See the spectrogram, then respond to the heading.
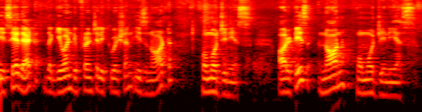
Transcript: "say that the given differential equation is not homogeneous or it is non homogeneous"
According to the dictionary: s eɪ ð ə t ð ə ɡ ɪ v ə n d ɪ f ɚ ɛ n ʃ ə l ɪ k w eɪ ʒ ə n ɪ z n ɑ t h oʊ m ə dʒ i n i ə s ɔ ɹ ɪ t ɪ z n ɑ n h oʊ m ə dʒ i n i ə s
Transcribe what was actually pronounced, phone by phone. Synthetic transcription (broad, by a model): s eɪ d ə t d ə ɡ ɪ v ə n d ɪ f ɚ ɛ n ʃ ə l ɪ k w eɪ ʃ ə n ɪ z n ɑ t h oʊ m ə dʒ i n i ə s ɔ ɹ ɪ t ɪ z n ɑ n h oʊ m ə dʒ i n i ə s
